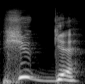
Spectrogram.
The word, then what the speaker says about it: hygge: Mais c'est parce que ce qu'il faut savoir, c'est que ça s'écrit H-Y-G-G-E, mais ça se prononce Hugg.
